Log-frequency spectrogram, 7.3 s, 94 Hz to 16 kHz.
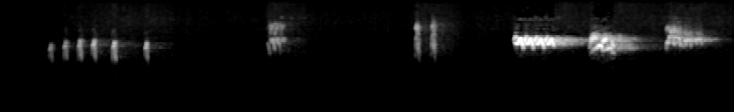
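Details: Brown-headed thrush, a wintering bird, recorded on 20 December 2022 in Pingtung County, Taiwan: a quick run of five or six clicky ticks, two isolated short notes, then three loud, buzzy, drawn-out calls in the final seconds.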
